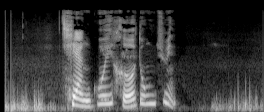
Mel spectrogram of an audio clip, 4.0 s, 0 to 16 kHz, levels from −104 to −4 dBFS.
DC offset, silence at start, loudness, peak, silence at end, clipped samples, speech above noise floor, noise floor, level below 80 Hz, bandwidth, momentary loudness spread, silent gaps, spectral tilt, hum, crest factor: under 0.1%; 0.05 s; -22 LUFS; -2 dBFS; 0.1 s; under 0.1%; 32 dB; -54 dBFS; -52 dBFS; 11.5 kHz; 19 LU; none; -4.5 dB/octave; none; 22 dB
